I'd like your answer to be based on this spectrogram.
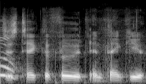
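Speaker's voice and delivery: normal talking voice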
